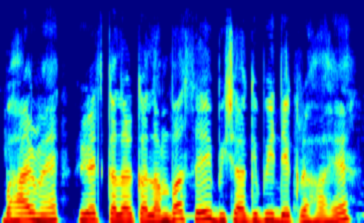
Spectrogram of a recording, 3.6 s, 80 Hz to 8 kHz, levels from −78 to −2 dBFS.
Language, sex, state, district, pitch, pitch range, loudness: Hindi, female, Arunachal Pradesh, Longding, 220 Hz, 210-235 Hz, -11 LUFS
